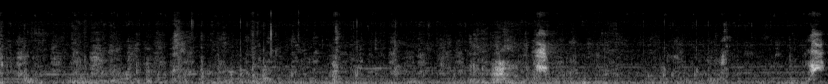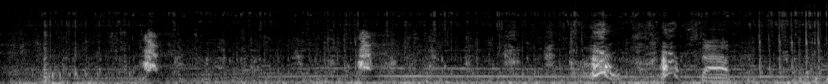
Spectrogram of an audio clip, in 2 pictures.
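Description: Dogs on a country farm driveway pant steadily and let out several short barks and yips, fairly faint and spread across the stretch, with a person's voice faintly in the background.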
